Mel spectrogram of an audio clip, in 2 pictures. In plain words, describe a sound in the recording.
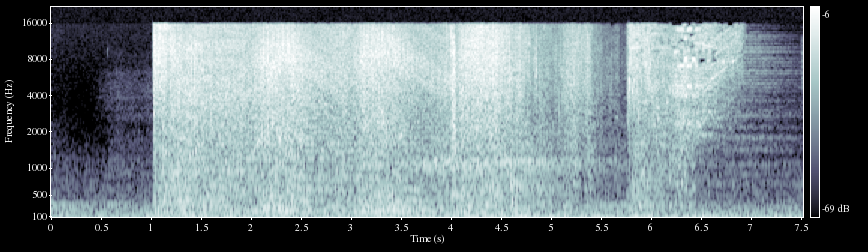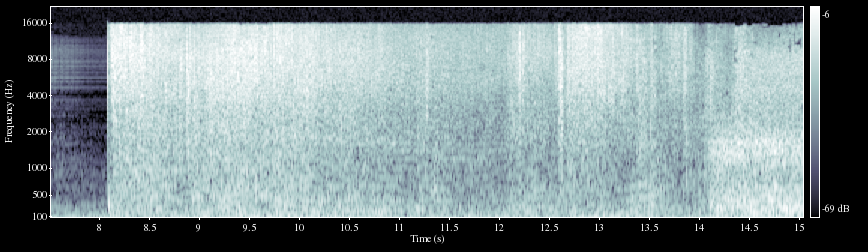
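A mining laser hums and crackles steadily.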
